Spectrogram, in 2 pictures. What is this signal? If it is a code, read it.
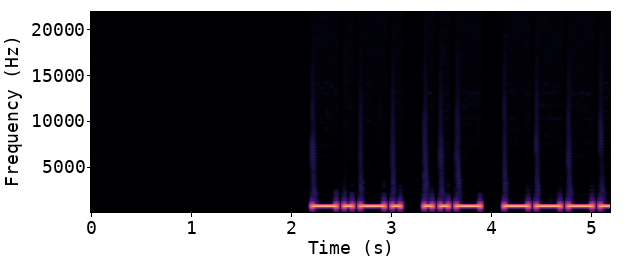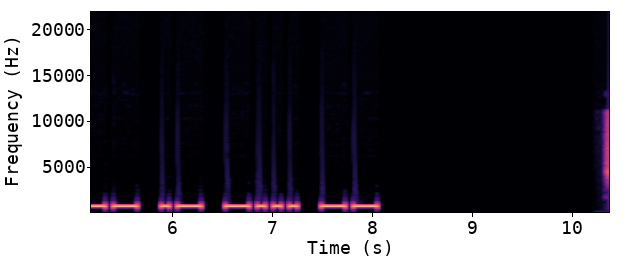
Morse code, heard as a keyed tone, about 15 wpm, 700 Hz. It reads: CU0ABM
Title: DXCC-100 Call Signs - 6 Characters - 15wpm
